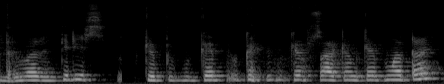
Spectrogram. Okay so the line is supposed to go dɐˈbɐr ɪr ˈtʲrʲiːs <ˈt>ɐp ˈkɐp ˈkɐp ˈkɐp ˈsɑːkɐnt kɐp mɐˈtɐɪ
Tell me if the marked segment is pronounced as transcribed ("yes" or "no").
no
